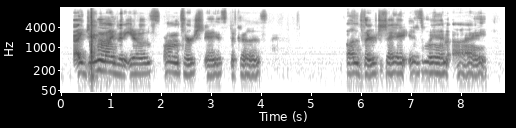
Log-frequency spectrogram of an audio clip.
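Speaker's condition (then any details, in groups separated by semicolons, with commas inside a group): Cerebral palsy; first word not said quite right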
